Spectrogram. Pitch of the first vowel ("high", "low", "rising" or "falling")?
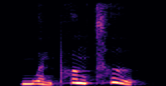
low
